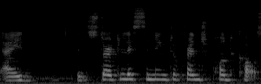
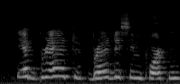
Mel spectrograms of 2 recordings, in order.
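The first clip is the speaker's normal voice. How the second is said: put-on Midwestern accent, loud and high-pitched; 6 semitones higher, 7 dB louder than usual. Explaining a smörgåsbord to listeners who don't know it, midwestern accent. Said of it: "That's a great Midwestern accent".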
